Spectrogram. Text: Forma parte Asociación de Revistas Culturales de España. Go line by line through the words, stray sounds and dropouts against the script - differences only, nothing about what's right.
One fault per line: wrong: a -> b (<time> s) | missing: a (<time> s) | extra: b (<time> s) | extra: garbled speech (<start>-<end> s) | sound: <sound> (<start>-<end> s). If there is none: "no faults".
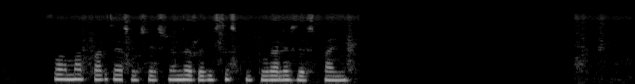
no faults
